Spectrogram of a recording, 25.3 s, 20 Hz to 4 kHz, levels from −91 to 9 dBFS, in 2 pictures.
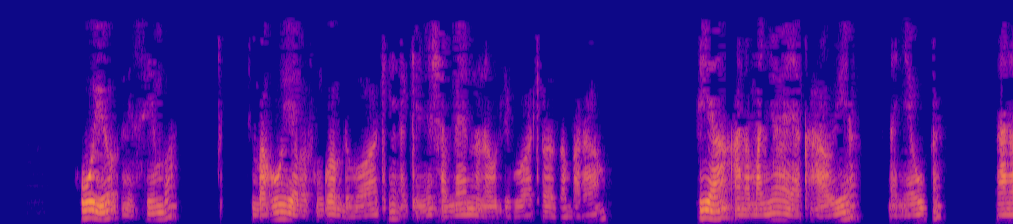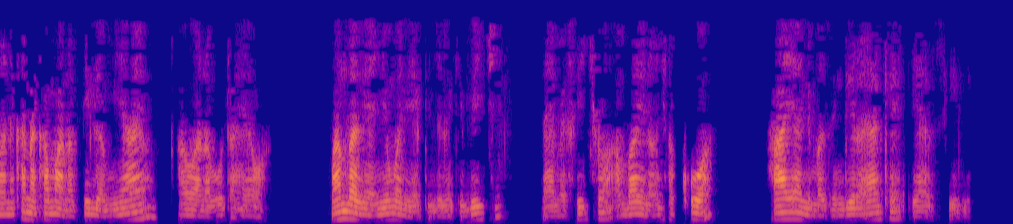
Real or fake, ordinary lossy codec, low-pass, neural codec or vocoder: real; MP3, 16 kbps; 3.6 kHz; none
